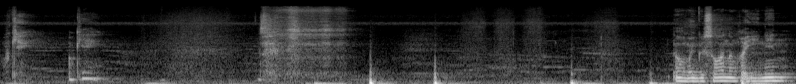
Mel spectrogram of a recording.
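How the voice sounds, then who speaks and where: A chaotic, teasing young girlfriend, played by a woman in a whispered role-play. She bickers in a playful, blunt way at an unhurried pace. The recording is roomy, with a long, hall-like reverb. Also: low voice, a little mellow, slight background noise. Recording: echoey room with long reverb.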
